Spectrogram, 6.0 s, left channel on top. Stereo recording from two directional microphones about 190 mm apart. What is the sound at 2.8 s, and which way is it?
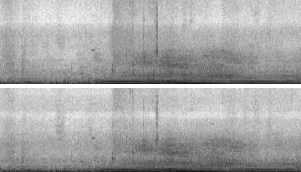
Vehicle, 35° right (ahead or behind).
